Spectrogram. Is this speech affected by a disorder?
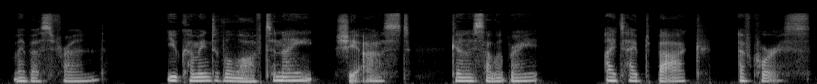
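No.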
